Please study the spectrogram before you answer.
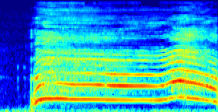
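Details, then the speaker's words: Adult imitating the cry of an almost one-year-old baby boy who is off his daycare routine and sleeping poorly: a steady, whiny, tearless cry, one drawn-out wail rising at the end, attention-seeking rather than hurt or scared. "y'all kids have different cries it's more of a because when i went over there he really didn't even have tears he had no tears versus that emotional like i'm hurting type cry or i'm really really scared or something like that"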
